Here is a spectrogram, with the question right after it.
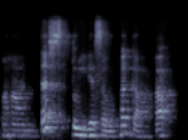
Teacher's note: Mahantaha tulya saubhagaha. The visarga has become a sakara there.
